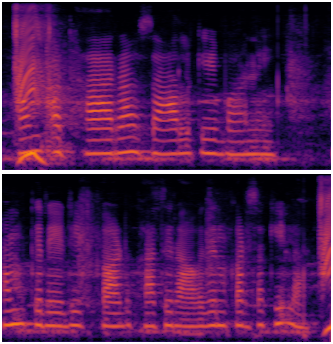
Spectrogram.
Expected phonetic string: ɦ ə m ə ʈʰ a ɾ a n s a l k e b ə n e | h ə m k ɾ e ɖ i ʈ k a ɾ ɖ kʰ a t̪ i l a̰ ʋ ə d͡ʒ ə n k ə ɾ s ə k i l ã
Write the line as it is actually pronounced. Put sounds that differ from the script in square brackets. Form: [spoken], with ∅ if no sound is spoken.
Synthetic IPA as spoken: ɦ ə m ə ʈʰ a ɾ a [∅] s a l k e b [a] n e | h ə m k ɾ e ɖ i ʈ k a ɾ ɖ kʰ a t̪ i [ɾ] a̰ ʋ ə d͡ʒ ə n k ə ɾ s ə k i l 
